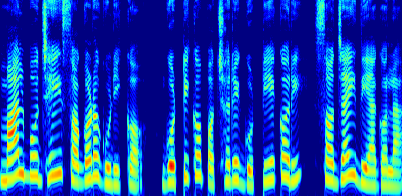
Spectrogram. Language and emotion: Odia, neutral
